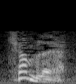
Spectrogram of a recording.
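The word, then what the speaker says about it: Cholmondeley: that the name CH is in no way pronounced the way it is I never thought of that chumbler that name spelled c h o l CH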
